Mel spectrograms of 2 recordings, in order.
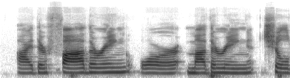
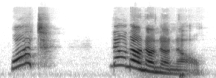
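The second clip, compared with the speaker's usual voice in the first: high, sharp What then quick protesting nos; shocked disbelief; 11 semitones higher, 5 dB louder than usual. Retold or imitated. Mom reacting to daughter calling herself ugly, shocked. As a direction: jump up in pitch, refuse to accept it.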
